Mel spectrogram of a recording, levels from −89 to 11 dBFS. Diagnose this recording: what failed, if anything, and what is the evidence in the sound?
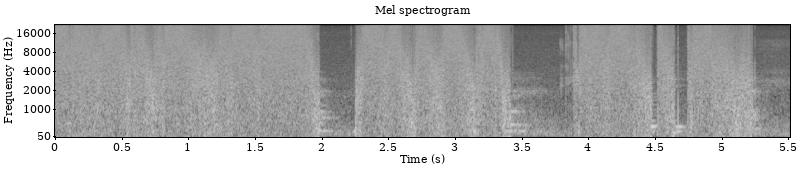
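What failed is the sample-format conversion: the samples are built from the wrong bytes across the whole speech clip. Instead of speech you get loud, harsh broadband noise, close to white on the loud parts. That's the tell: the reader has the byte order or alignment wrong, so the fast-flickering low bits end up as the big part of each value.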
